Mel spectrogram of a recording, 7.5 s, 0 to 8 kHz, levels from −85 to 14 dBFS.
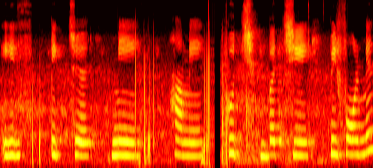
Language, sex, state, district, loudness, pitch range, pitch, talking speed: Hindi, male, Punjab, Fazilka, -14 LUFS, 235-260 Hz, 245 Hz, 65 wpm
